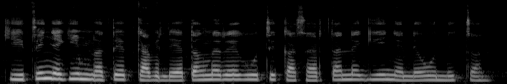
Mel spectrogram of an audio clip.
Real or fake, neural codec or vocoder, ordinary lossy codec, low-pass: fake; vocoder, 44.1 kHz, 128 mel bands every 256 samples, BigVGAN v2; none; none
